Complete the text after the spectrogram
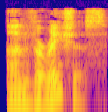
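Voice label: "unveracious", English, British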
